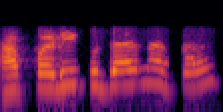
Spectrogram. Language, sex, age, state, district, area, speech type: Sindhi, female, 45-60, Maharashtra, Mumbai Suburban, urban, conversation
